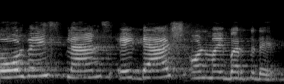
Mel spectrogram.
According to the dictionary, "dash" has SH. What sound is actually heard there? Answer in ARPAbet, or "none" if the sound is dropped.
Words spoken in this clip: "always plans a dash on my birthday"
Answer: SH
